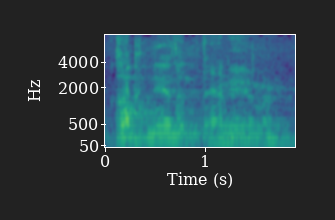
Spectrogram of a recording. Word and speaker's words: Abnehmen: Non é Niemen, é un Niemen pechado. Como? Abnehmen.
